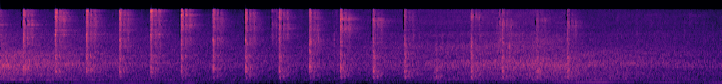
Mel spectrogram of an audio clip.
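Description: Hammer blows on a roof under repair, a steady rhythm of about two strikes a second that grows fainter and stops shortly before the end.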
